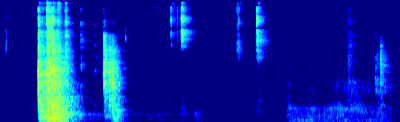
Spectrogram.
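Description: An oven door in a home kitchen is opened and shut during baking, with a couple of solid clunks followed by fainter clicks and light handling noises in a quiet room.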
